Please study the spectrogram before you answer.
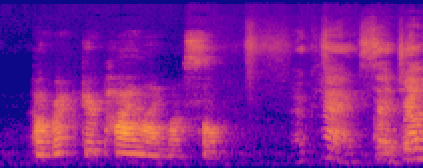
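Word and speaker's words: arrector pili: called, and I'm going to let the computer pronounce this so I make sure I do it correctly. Erector pili muscle.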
